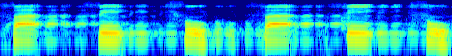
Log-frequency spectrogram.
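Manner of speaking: فا فی فو each said crisply on its own; drilling syllables. Shown as a demonstration. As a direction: sound out فا فی فو one by one. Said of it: "like this".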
